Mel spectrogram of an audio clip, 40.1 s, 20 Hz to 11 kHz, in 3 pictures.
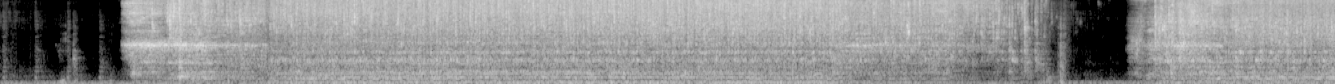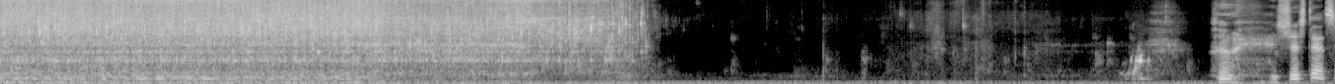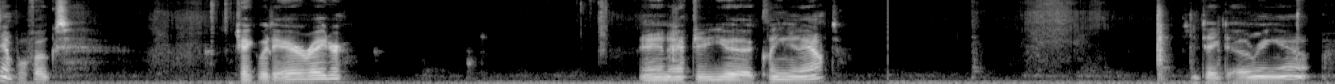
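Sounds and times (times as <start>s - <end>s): faucet water rushing: 1.2s - 10.6s, 11.3s - 19.9s.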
